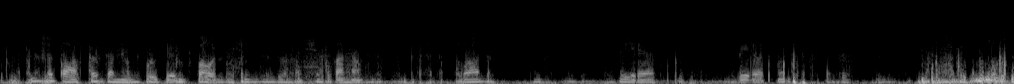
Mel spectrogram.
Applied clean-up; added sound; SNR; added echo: neural diffusion model UNIVERSE++.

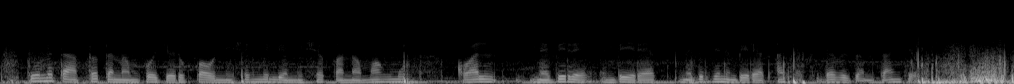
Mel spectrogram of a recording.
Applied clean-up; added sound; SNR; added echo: none; none; none; none.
